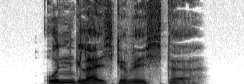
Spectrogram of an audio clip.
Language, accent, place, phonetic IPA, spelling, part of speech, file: German, Germany, Berlin, [ˈʊnɡlaɪ̯çɡəvɪçtə], Ungleichgewichte, noun, De-Ungleichgewichte.ogg
- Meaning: nominative/accusative/genitive plural of Ungleichgewicht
